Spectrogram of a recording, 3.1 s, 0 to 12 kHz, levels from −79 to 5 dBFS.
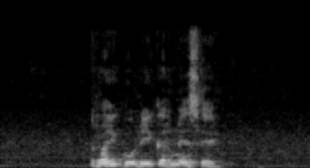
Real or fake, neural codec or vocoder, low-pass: fake; vocoder, 22.05 kHz, 80 mel bands, WaveNeXt; 9.9 kHz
